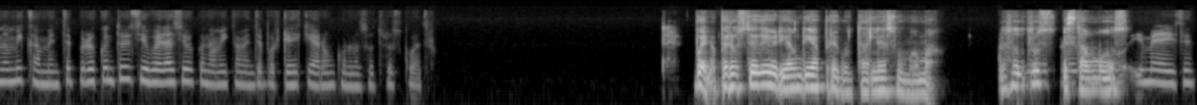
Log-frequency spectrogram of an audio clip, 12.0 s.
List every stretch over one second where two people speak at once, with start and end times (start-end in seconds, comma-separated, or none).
10.0-11.3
